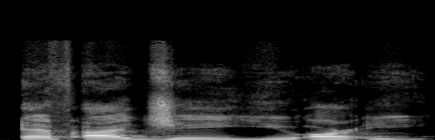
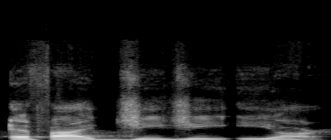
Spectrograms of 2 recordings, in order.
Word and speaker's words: figure: So when you say FIGURE, is it FIG like YUR figure, or is it more like FIGGER figure? Figure. You pronounce the U.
